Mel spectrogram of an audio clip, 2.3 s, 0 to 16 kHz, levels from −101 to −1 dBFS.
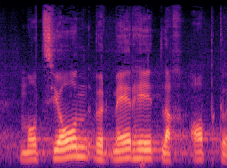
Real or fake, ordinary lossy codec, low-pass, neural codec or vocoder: real; none; 14.4 kHz; none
